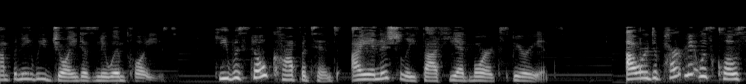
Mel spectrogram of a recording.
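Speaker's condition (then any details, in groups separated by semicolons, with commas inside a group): No condition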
